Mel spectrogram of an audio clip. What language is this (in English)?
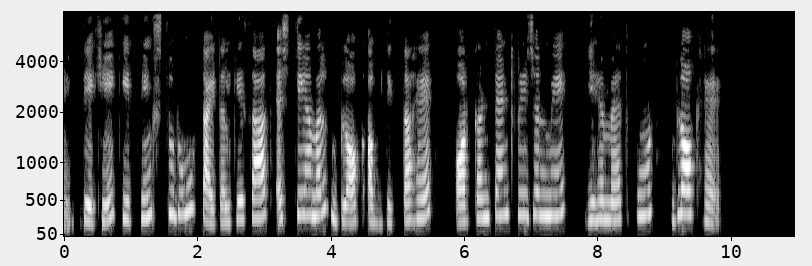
Hindi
